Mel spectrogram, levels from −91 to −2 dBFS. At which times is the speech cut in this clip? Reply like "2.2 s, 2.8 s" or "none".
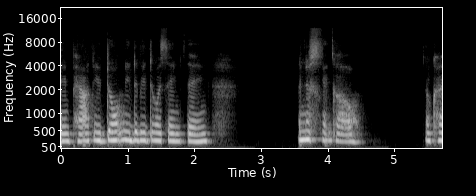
1.5 s, 3.9 s

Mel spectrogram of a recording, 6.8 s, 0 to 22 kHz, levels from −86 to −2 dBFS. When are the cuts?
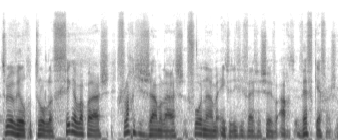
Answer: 2.3 s

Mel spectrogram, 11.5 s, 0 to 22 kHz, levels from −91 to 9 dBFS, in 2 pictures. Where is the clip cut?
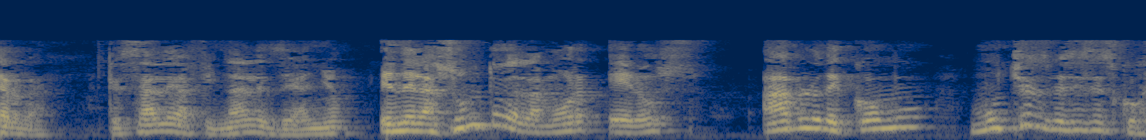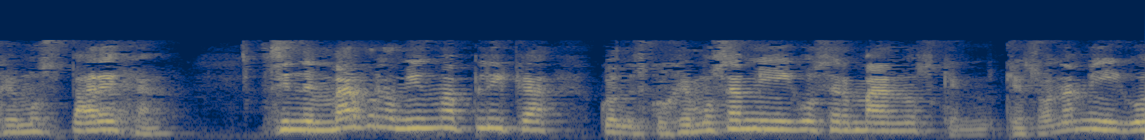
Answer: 1.8 s

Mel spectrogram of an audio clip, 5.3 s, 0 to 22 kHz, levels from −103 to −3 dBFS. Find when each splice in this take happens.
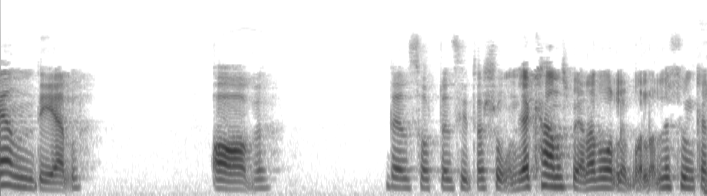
none

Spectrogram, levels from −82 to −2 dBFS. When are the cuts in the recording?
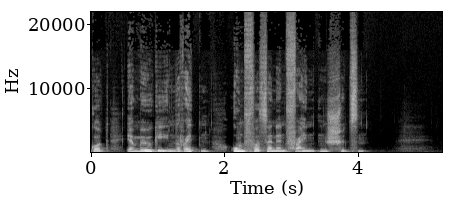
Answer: none

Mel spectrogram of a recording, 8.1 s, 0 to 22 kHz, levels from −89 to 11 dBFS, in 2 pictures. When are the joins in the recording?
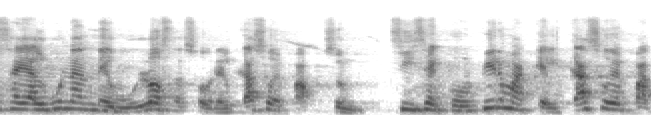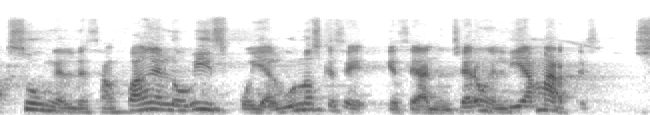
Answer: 2.4 s

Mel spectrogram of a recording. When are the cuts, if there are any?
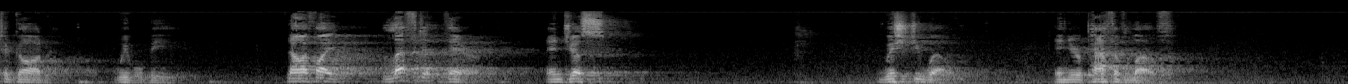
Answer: none

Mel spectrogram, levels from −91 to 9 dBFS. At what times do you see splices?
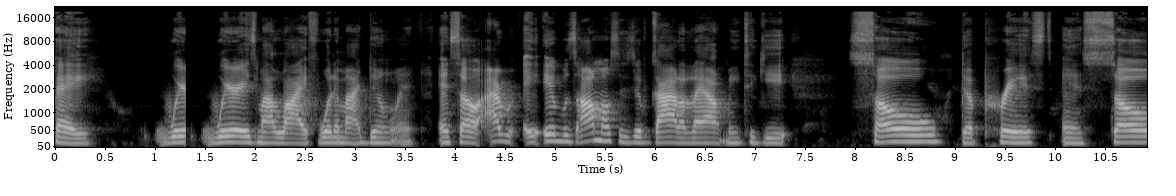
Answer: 1.3 s

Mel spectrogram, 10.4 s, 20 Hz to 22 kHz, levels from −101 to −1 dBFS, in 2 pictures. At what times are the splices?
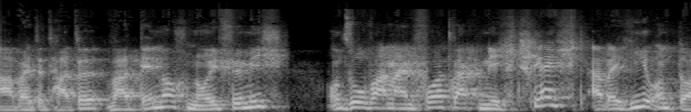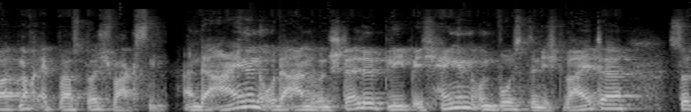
6.5 s

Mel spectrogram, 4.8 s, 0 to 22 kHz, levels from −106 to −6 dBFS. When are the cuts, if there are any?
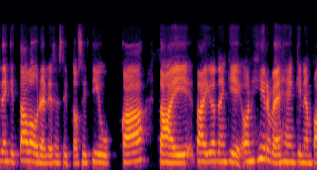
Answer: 2.3 s

